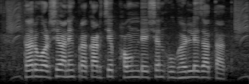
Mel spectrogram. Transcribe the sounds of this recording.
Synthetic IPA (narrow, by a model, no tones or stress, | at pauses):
d̪əɾʋəɾʂeənek̚pɾəkaɾt͡sefauɳɖeɕənuɡʱəɽled͡zat̪at̪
